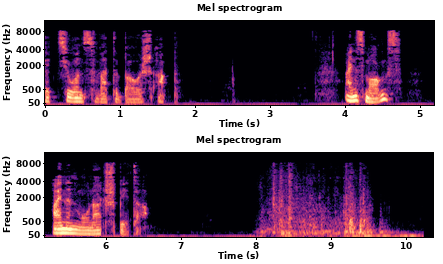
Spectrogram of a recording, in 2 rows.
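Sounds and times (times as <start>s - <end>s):
speech: 0.0s - 1.8s, 4.0s - 6.6s
door sliding or swinging open with a scraping rumbling rush: 8.0s - 10.3s.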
